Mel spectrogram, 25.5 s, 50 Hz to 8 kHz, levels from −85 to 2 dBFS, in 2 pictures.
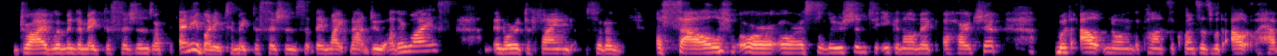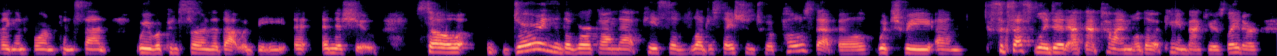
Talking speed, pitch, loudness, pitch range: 180 wpm, 180 Hz, -22 LUFS, 170-250 Hz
